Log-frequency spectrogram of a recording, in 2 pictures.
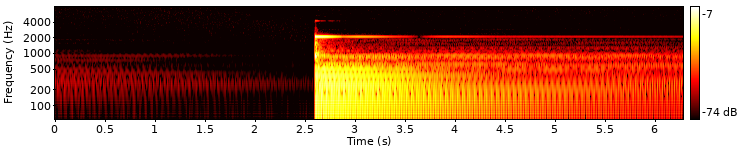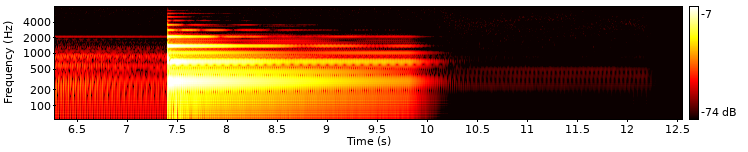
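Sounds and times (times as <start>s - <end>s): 
slow piano music: 2.6s - 10.0s.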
